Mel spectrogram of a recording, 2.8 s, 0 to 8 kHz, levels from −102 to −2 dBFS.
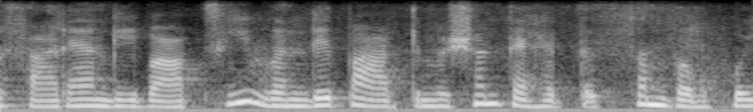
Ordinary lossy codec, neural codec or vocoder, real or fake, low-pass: Opus, 32 kbps; codec, 44.1 kHz, 7.8 kbps, Pupu-Codec; fake; 7.2 kHz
